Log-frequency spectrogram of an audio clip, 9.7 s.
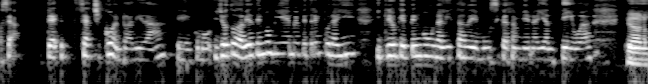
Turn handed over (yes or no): yes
